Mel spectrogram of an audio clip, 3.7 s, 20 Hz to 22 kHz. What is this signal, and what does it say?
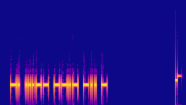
Morse code, heard as a keyed tone, about 32 wpm, 700 Hz. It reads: N3QDT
